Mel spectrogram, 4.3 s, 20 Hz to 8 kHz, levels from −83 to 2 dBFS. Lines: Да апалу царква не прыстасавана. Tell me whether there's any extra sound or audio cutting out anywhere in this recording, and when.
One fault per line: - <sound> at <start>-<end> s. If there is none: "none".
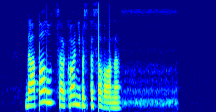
none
